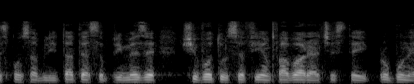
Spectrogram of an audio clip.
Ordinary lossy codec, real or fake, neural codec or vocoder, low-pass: none; real; none; none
